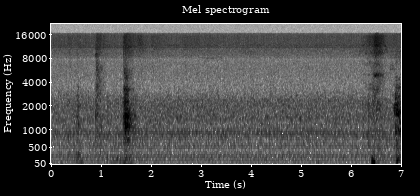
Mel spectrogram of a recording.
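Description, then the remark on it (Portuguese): A dog gives a few short, sharp barks, one early on and a quick pair near the end, over a low steady engine-like hum, with thin whining between, in a home. “Eu tô desligando o microfone e tô esquecendo que barulho do cachorro, tô em casa.”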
